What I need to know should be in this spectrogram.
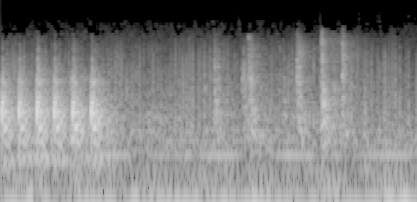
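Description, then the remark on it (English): Knocking on a door: five quick, firm raps in a steady rhythm, followed by a pause and a few softer, scattered knocks over a low background hum. No one speaks. “And so he went out to heal the heartbeats of the world, to look into hospitals across the country, and to knock on any door to enter the house of the sick.”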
